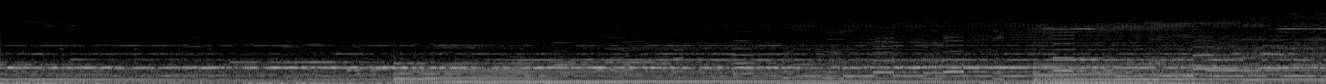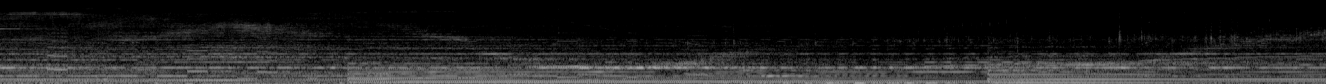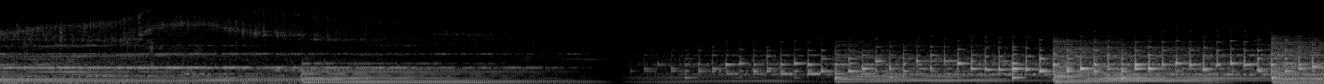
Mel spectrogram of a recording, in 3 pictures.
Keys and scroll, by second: 7.1 ctrl+t, 27.3 ctrl+=, 39.1 ].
